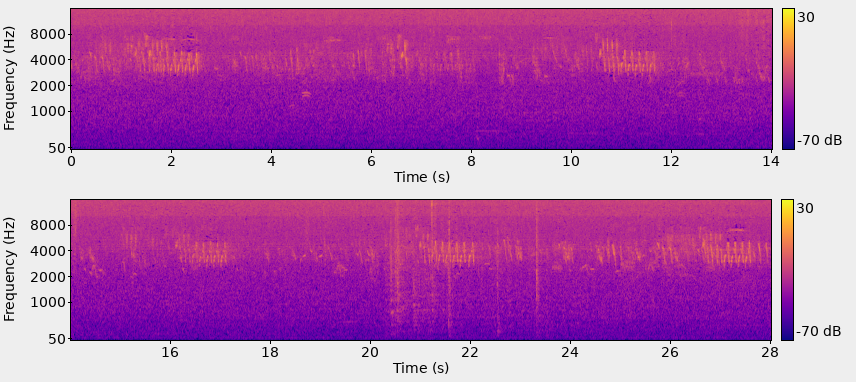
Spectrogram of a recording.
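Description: A songbird repeats a short, rapid trilled phrase about every five seconds over faint background hiss. A brief rattling sound comes about two-thirds of the way through.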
